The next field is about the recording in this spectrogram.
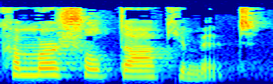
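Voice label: "COMMERCIAL DOCUMENT", English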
